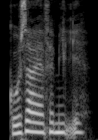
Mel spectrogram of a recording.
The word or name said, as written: godsejerfamilie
